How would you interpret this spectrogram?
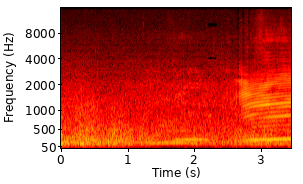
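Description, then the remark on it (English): Highland cattle in a herd mooing outdoors in answer to a rancher's call, in a valley at over 7,500 feet in winter: a low, drawn-out moo, then a louder, rising bellow near the end, over steady wind-like background noise. No one speaks. “This breed of cattle originated in the rainy, cold highlands of Scotland.”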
